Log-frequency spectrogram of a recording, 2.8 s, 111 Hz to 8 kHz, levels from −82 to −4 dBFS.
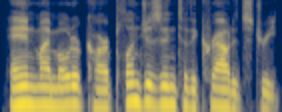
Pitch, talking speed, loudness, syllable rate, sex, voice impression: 140 Hz, 190 wpm, -16 LUFS, 4.7 syllables/s, male, masculine, middle-aged, slightly powerful, clear, cool, intellectual, slightly friendly, slightly wild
